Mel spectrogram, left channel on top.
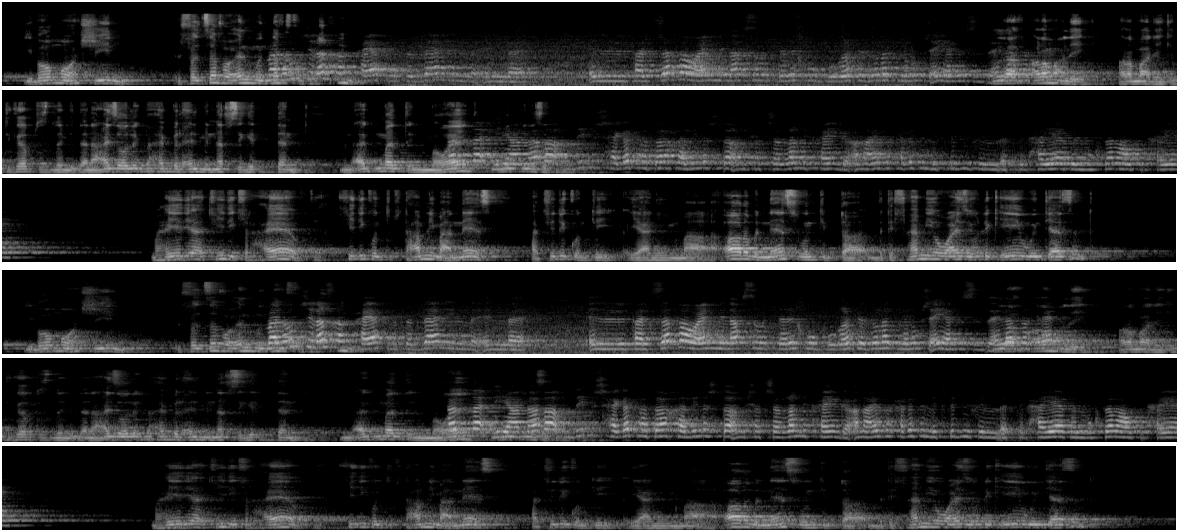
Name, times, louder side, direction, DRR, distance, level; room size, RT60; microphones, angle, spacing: voice 1, 0.2-1.3 1.7-2.8 3.4-3.5 9.9-10.8 11.2-14.7 15.1-17.2 25.0-28.4 28.8-34.4, left 4 dB, 45° left, 10 dB, 0.4 m, -30 dB
voice 2, 2.6-5.3 5.8-10.5 16.2-23.6, right 4 dB, 85° right, 5 dB, 0.5 m, -29 dB
sound 1, 3.8-9.1, equal, 15° left, 1.3 m, -46 dB
14.5 x 5.3 x 3.2 m, 2.2 s
head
